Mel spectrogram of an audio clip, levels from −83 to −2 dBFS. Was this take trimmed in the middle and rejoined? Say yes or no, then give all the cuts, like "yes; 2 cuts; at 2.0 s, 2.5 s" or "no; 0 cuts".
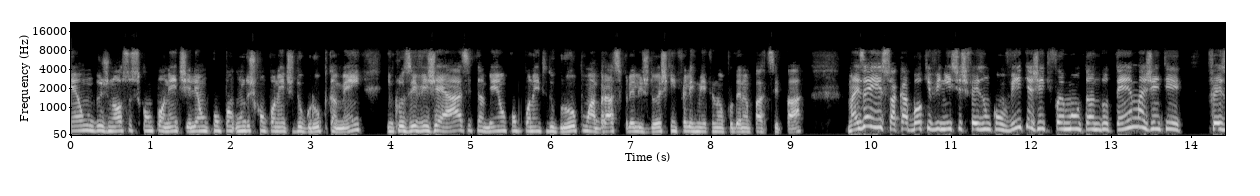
no; 0 cuts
